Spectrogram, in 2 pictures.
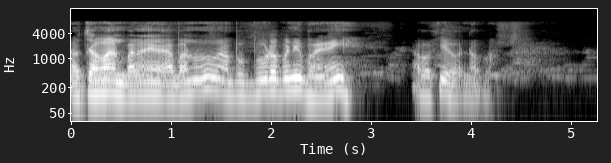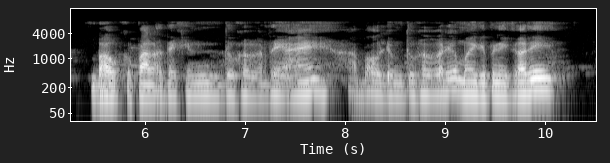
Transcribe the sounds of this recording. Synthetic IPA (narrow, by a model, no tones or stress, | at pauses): ʌbʌd͡zʌmanbʌnajobʱʌnuʌbʌbuɽʌp̬ʌnibʱʌẽ | ʌ̰bʌkeɡʌ̰rnuʌbʌ | ba̰wkopala̰d̪ekʰind̪ukʰʌɡʌrd̪ʌjaẽʌ̰bawleʌnd̪ukʰʌɡʌɾjomʌjlepʌniɡʌɾẽ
